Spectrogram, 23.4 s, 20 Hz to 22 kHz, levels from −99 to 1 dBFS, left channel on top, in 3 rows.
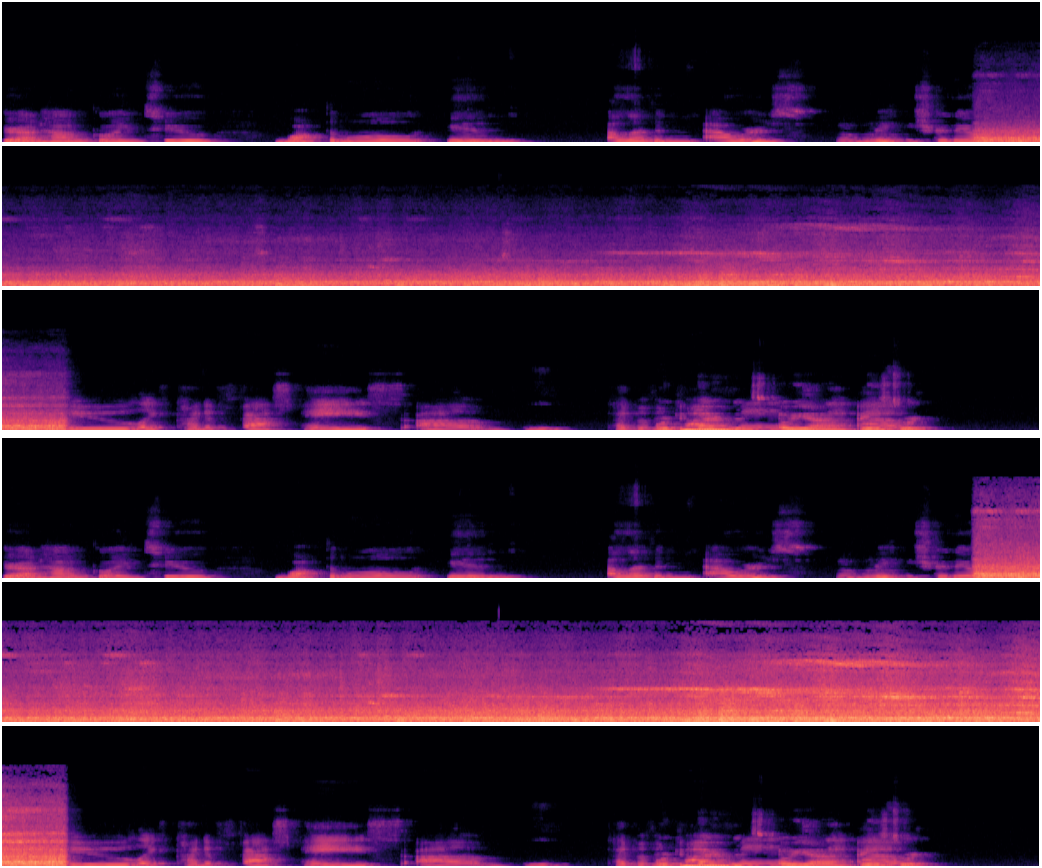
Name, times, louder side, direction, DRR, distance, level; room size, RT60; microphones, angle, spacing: voice 1, 0.0-1.5 2.0-3.8 4.5-6.0 6.5-8.8 9.5-10.3 11.5-12.1 12.3-13.0 13.2-14.3 17.0-17.1 19.5-19.7 20.5-22.4, left 1 dB, 5° left, 1 dB, 2.2 m, -39 dB
voice 2, 3.5-3.9 6.3-6.7 15.4-19.3 20.1-22.5, equal, 20° right, 4 dB, 3.1 m, -43 dB
sound 1, 7.3-16.1, right 6 dB, 70° right, 0.5 m, -25 dB
18.5 x 6.7 x 4.4 m, 0.34 s
head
